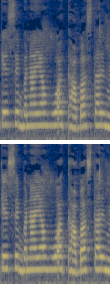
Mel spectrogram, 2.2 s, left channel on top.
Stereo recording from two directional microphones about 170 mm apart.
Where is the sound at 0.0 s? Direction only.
25° right (ahead or behind).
